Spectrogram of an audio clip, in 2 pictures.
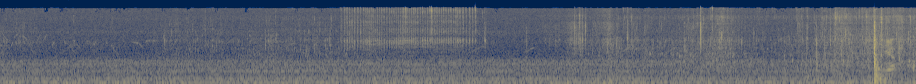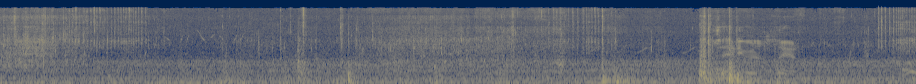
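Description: Steady low wash of wind and water noise around a small aluminum boat, broken by a sharp knock about nine seconds in and a few shorter knocks and scuffles near the end.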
